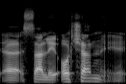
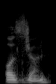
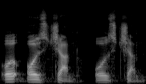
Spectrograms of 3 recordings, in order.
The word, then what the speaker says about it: Özcan: So Salih Ochan, is that the right pronunciation? Özcan. Yeah. Ozcan.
